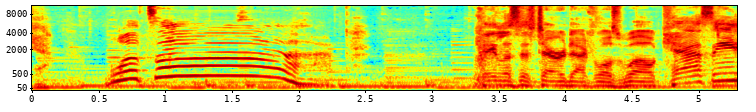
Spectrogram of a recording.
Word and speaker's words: pterodactyl: or hailing with the pterodactyl that's right we pronounced the P here pterodactyl Kaden Thunder has the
